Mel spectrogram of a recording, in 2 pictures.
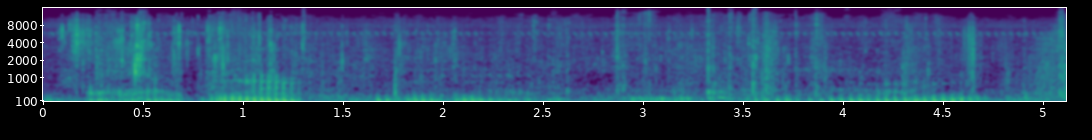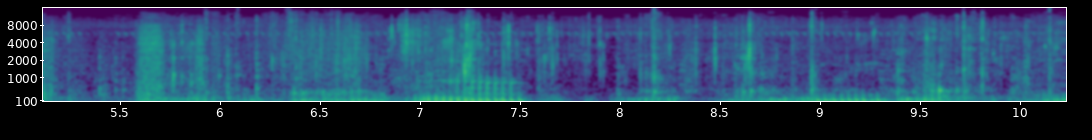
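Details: Lions (Panthera leo) of an African pride growl in deep, rumbling bursts while feeding on a kudu bull they ambushed just before sunrise, with a man's voice narrating throughout.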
